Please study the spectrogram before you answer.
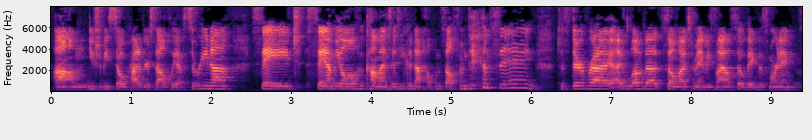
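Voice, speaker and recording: A woman teacher speaks in a very high, squeaky chipmunk voice, as if on helium. The tone is bright and sharp. She guides a children's video lesson in a chatty, encouraging, informal way. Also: fairly even intonation, fairly quick, hardly any pauses. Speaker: elementary school teacher.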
